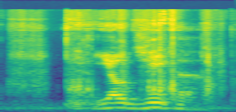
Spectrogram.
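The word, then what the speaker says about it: Jozica: The chat, remember, she spelled the name like J-O-Z. I-C-A, right? Like it's Jozika. She says it's impossible to explain the pronunciation. And it's this, Tracy, look. Jozika. Mm. They should spell it like that. I would have never guessed.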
